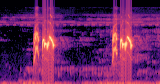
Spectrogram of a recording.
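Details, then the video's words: Sooty-headed bulbul lure call for challenging wild birds: two matching bubbly, liquid phrases a little over a second apart, each opening with a short note, over a soft low hum. "suara burung KUTILANG GACOR garuda dengan suara panggilan kutilang pikat / pikat kutilang"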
